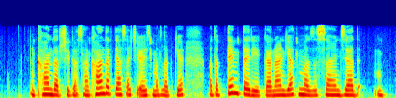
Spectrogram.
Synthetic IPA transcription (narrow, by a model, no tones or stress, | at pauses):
kʰãːnd̪ɐɾt͡ʃʰiɡɐsãːnkʰaːnd̪ɐɾt̪ʲjaːsaːt͡ʃʰiəːsmɐt̪lɐbkimɐt̪lɐb̚t̪imt̪ɐɾiːkːɐɾaːnjɐt̪ʰmɐzɨsɐːnʲzɐd̪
